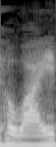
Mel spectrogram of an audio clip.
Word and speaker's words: Hawaii: One, you are ignoring the okina in the word Hawaii, which is part of the Hawaiian language.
